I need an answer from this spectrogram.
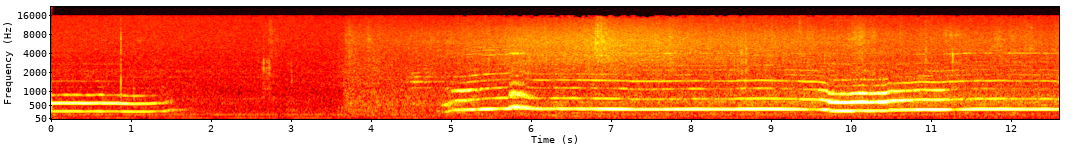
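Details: Zoo-kept eastern timber wolf, a male aged five in Tokushima, Japan, recorded 17 January 2017: a brief howl ending, quiet, then a long rising howl that wavers, dips and rises again, sustained for about eight seconds.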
